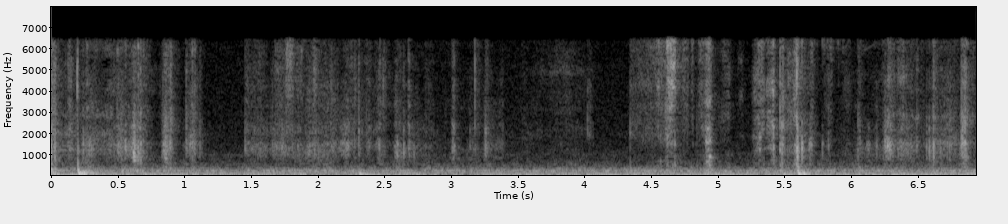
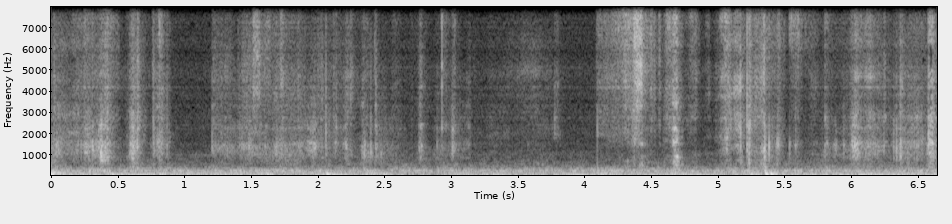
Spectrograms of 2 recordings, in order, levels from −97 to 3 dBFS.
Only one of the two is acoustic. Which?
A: first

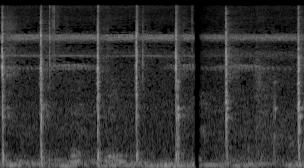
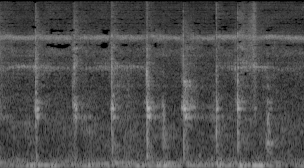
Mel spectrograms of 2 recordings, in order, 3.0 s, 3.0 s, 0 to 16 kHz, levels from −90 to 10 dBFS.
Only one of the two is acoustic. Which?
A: first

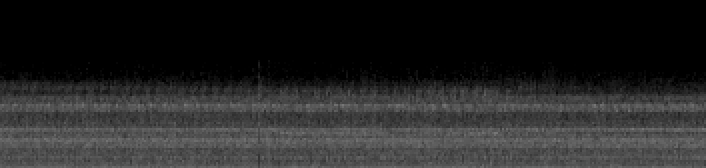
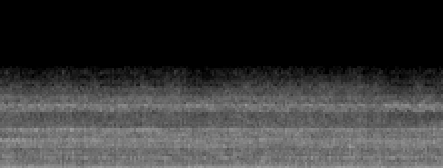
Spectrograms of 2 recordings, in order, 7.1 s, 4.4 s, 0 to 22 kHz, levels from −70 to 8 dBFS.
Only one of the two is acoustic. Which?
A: first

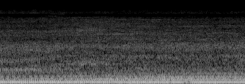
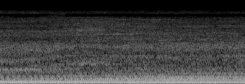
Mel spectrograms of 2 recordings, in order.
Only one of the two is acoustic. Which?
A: second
